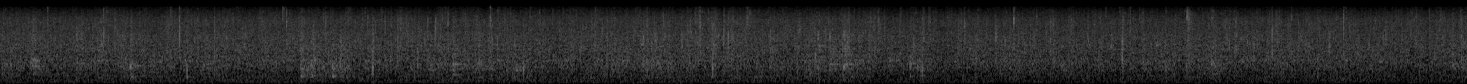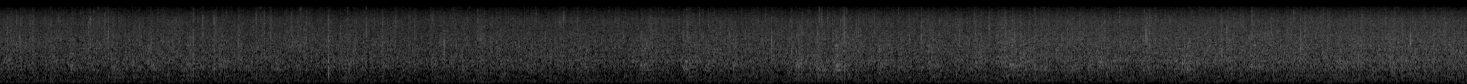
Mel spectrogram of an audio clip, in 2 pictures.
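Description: Steady rainfall: an even hiss of rain falling on surfaces, with faint scattered drop ticks.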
